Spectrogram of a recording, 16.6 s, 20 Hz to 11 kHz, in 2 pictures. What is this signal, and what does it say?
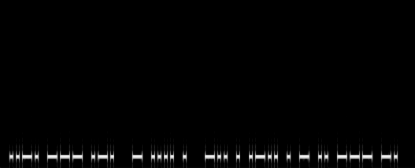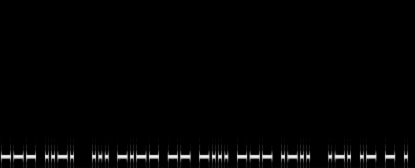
Morse code, heard as a keyed tone, about 19 wpm, 800 Hz. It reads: FOR THE DELETION OF SYMBOL RATE
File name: ANGLAIS texte clair 3 vitesse 18 mots minute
